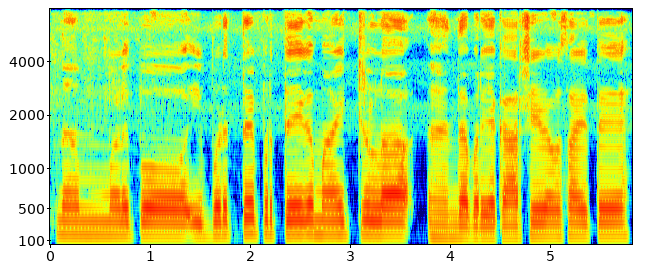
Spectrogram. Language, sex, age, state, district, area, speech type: Malayalam, male, 60+, Kerala, Palakkad, rural, spontaneous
